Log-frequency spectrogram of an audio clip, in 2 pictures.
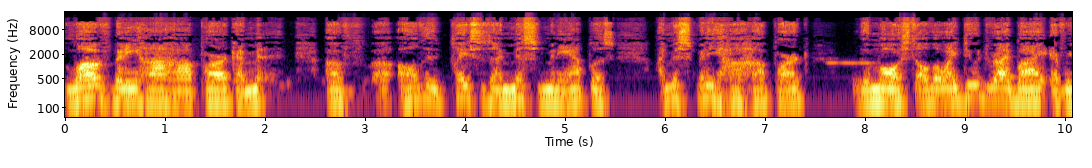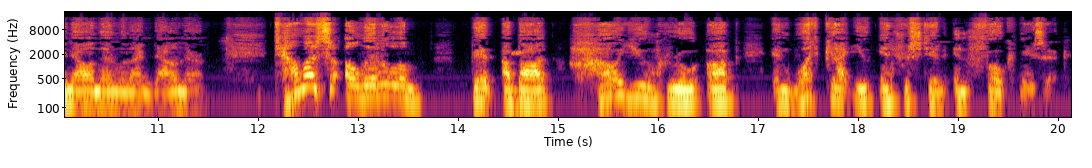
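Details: Adult male speakers in a radio interview; normal conversational speech.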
